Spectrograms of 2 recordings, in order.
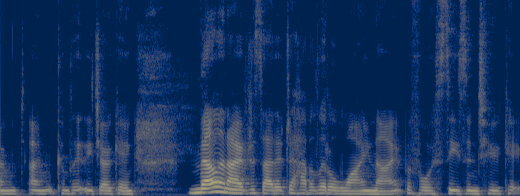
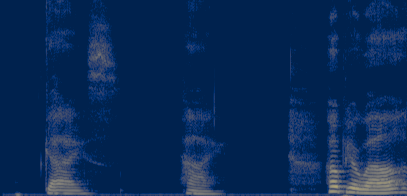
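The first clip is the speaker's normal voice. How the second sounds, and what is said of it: Soft soothing ASMR-style voice. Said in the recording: “This is my soothing ASMR voice.”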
